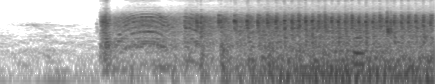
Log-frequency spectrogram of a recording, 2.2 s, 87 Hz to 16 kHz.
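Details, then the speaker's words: Ford Ranger 2.2 TDCI diesel after engine and gearbox rebuild and reinstall, accessories, radiator and throttle refitted; restarted on one key turn, short crank then catches first try and settles into steady even idle without shaking; normal healthy start. "ቁልፍ አሪፍ ነው በጣም። ይሄን ይመስላል። ይኸው ምንም ነገር አይንቀጠቀጥም።"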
